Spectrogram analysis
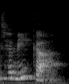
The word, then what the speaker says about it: Tamika: She pronounces her name Tamika.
